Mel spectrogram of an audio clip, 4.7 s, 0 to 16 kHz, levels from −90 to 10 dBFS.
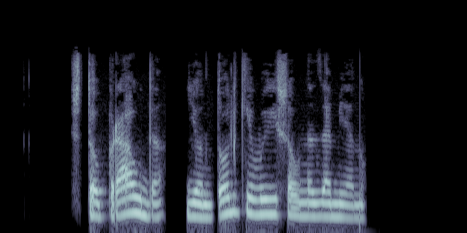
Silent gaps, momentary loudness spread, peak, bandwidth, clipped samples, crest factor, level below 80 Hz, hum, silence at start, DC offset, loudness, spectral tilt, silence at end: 0.83-0.88 s, 1.67-1.86 s; 12 LU; -2 dBFS; 7.8 kHz; under 0.1%; 16 dB; -58 dBFS; none; 0.75 s; under 0.1%; -17 LUFS; -6 dB/octave; 1 s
